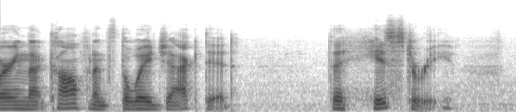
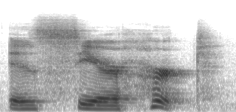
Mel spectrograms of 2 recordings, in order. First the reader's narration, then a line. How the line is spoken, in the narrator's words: Defiant growled the words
